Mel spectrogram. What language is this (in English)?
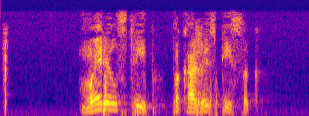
Russian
